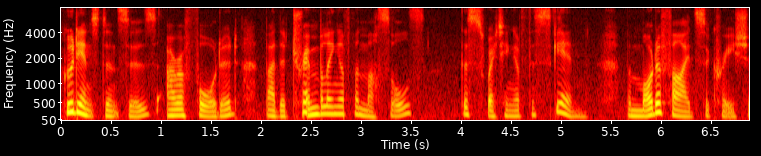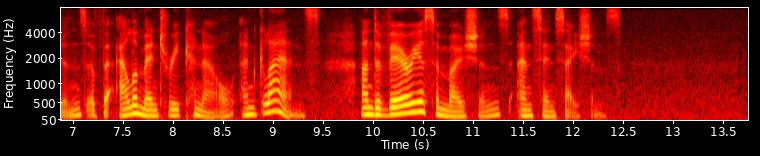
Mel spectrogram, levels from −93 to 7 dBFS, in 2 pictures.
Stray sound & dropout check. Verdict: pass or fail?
pass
